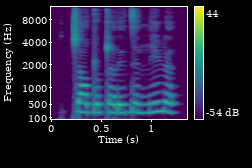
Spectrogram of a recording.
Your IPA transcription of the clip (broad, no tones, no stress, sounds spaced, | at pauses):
ǀ y dˤ ɤ ʈ ɤ ɾ ɨ d ɛ n̪ i ɳ ə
